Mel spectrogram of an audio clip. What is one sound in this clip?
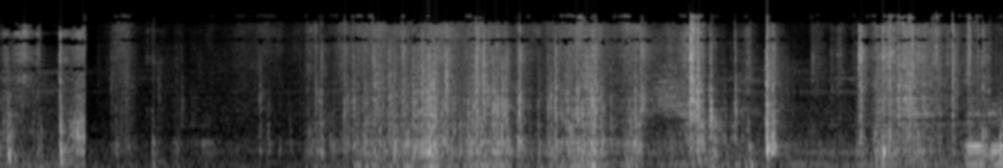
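A fabric bag rustles and scrapes.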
